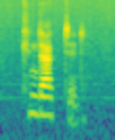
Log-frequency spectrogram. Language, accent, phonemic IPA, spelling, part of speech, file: English, US, /kənˈdʌktɪd/, conducted, verb, En-us-conducted.ogg
- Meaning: simple past and past participle of conduct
